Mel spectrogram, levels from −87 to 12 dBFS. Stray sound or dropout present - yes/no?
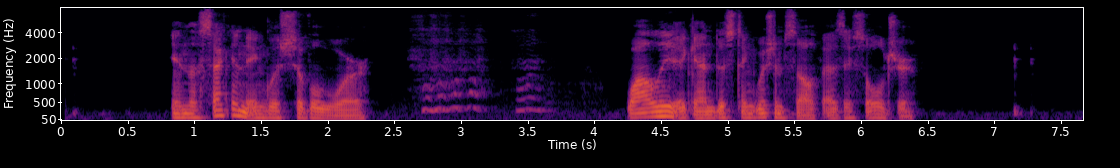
yes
